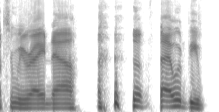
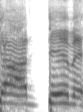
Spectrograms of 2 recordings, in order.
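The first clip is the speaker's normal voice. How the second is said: put-on high, furious, fed-up bear voice cursing; 8 semitones higher than usual. Imagining being a market bear watching the price: pretend angry market bear. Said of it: "I'd be fucking pissed".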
